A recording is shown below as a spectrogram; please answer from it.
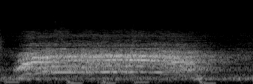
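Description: A baseball player screams in agony after a season-ending game, one long sustained wailing cry lasting over two seconds, loud and close, with a slight echo.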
